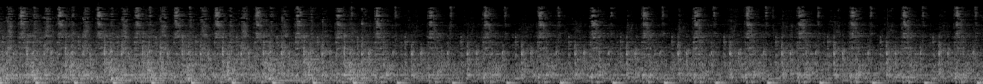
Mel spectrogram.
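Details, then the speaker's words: 1969 Cub Cadet 105, given throttle: uneven chugging about two and a half beats a second, never catching into a clean run; owner suspects someone timed it wrong and plans to pull the engine. "I tried to get it to start I cannot get it to start on its own it's trying to as you guys have seen but it's just not taking off"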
